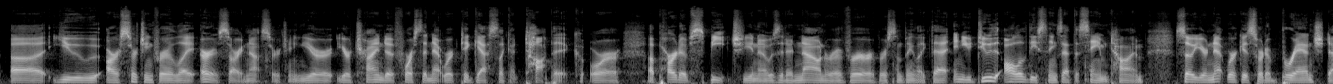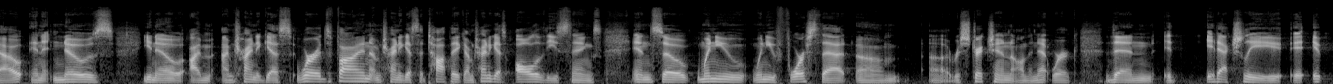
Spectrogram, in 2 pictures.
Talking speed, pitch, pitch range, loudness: 235 wpm, 100 Hz, 95-115 Hz, -19 LUFS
